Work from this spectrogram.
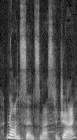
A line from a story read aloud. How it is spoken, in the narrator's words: said Praiseworthy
